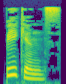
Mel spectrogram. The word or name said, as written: beacons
